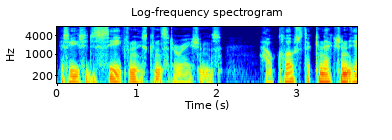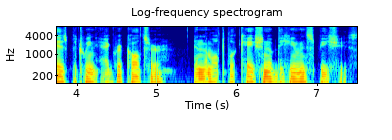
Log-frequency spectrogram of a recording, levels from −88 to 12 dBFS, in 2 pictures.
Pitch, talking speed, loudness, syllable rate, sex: 90 Hz, 175 wpm, -21 LUFS, 6.5 syllables/s, male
